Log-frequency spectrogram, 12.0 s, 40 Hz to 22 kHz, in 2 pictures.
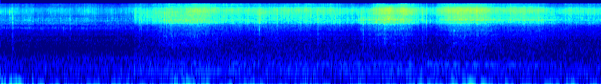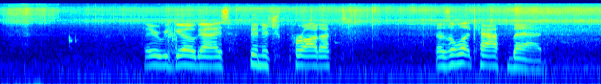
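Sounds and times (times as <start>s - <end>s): fish sizzling in a skillet: 0.0s - 12.0s.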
